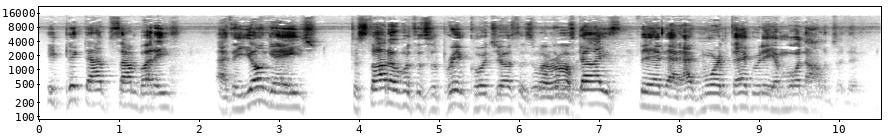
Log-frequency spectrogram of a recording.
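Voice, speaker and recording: Over noticeable background noise, a man with a fairly high pitch talks at a moderate pace, his pitch varying in an ordinary way while his loudness swings widely. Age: 80s+. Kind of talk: casual opinionated conversation.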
